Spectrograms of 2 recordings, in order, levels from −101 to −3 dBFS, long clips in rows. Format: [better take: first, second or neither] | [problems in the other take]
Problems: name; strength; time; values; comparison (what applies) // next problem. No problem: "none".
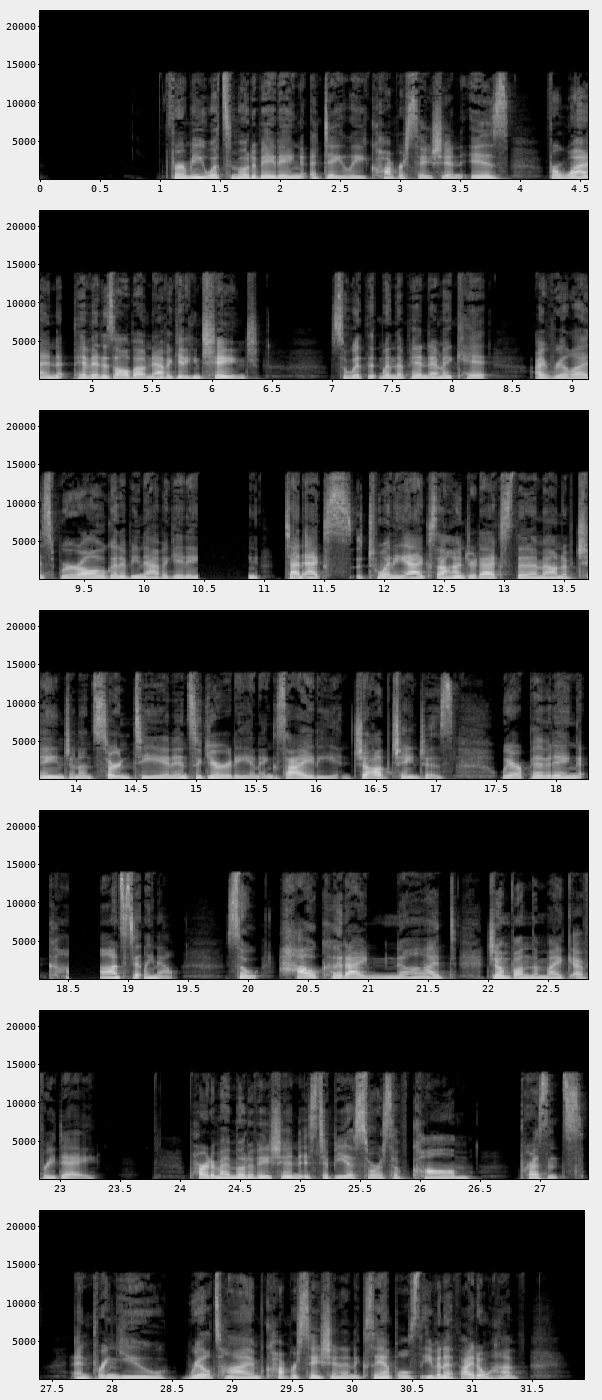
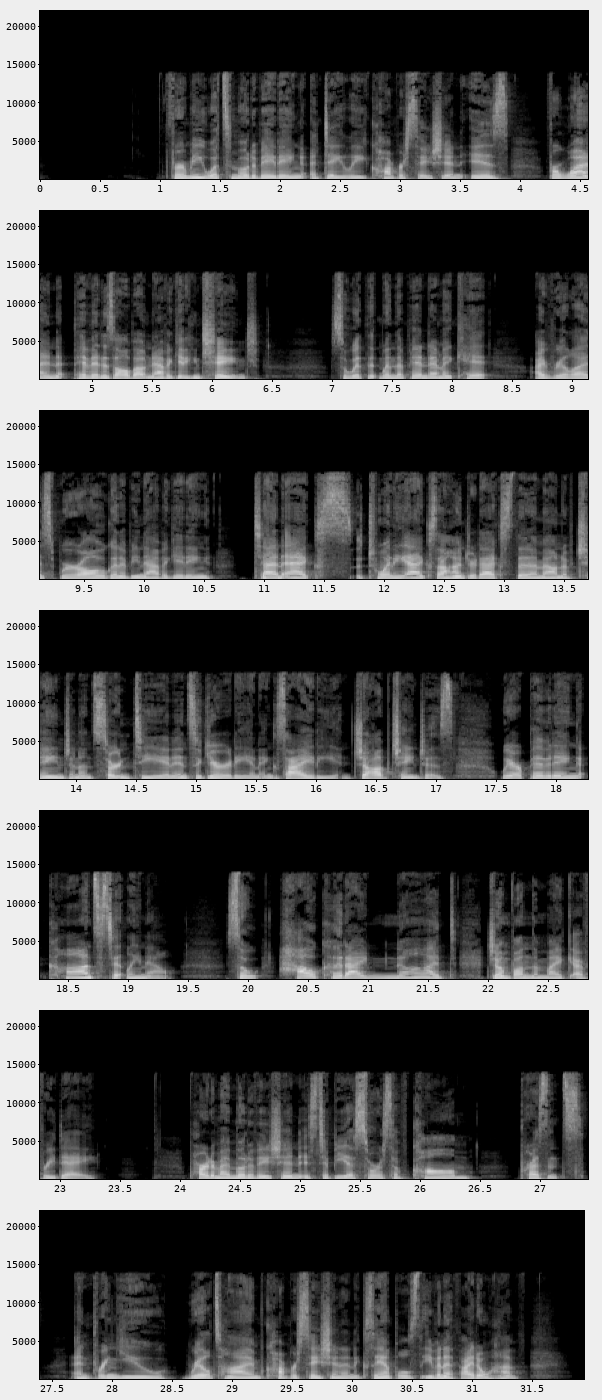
second | audio freezing; at 10 s and at 18 s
